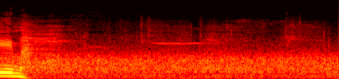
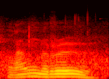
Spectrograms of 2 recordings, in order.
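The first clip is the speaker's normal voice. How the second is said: softer Welsh-accented place name; 5 dB quieter than usual. Shown as a demonstration. Vlogger repeating a place name to themselves, soft Welsh accent. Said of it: "say it in a Welsh accent".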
